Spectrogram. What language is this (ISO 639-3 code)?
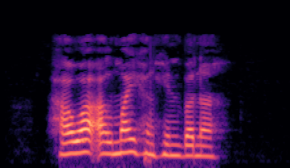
bak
